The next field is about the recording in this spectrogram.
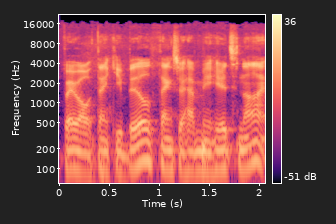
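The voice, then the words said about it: American accent mixed with Australian. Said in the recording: “have that distinct American accent ... some words I say are a little American, some words I say a bit Aussie, so I'm kind of caught in between ... this American accent”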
